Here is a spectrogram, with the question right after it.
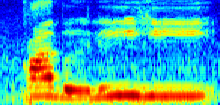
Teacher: ہا کھڑی زیر ہی ہے، یہ بھی 1 الف کے برابر کھینچ کے پڑھا جائے گا۔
